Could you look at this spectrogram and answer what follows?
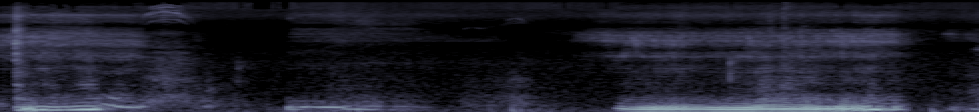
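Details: Pitbull dog asleep, snoring: rough, rumbling, steady low-pitched snores on the in-breaths with snorting out-breaths.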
